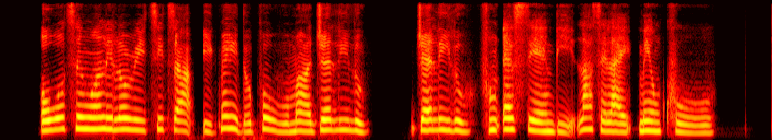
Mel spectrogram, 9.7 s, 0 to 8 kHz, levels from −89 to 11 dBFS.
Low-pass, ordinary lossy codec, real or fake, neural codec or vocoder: 7.2 kHz; none; fake; codec, 16 kHz in and 24 kHz out, 0.4 kbps, LongCat-Audio-Codec, two codebook decoder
